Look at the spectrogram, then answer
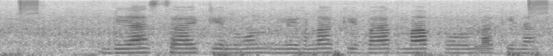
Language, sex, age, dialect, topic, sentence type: Bhojpuri, female, 25-30, Western, banking, question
